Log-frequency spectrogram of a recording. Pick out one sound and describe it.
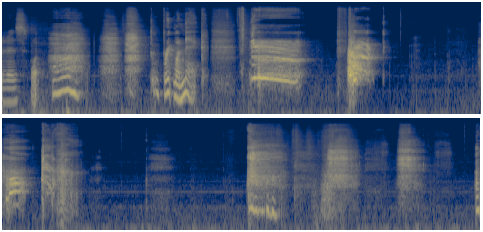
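A young man cries out loudly in pain.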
